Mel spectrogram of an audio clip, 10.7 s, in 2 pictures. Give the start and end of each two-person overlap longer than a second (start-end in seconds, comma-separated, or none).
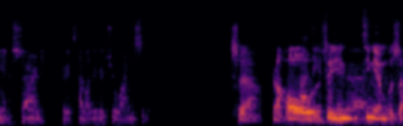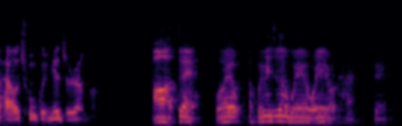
4.0-5.3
